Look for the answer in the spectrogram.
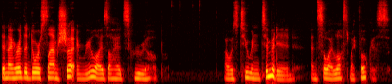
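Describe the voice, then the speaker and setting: A casual game streamer with a mid-pitched voice. They read story text aloud and break off into loose, sweary commentary and exclaimed reactions. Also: steady tone, unhurried, darkish tone. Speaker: streamer doing a let's play.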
